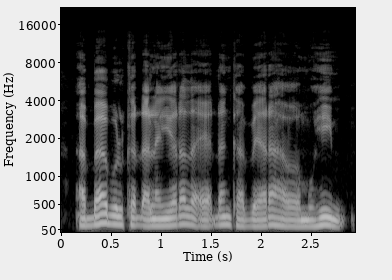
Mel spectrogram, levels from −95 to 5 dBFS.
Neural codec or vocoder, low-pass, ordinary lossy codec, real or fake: none; 14.4 kHz; none; real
